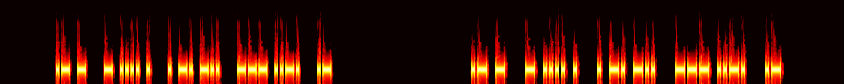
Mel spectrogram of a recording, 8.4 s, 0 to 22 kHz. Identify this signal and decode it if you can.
Morse code, heard as a keyed tone, about 36 wpm, 700 Hz. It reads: AT THE END OF A AT THE END OF A
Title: Speed-Racing - Sets of 5 Words 30wpm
